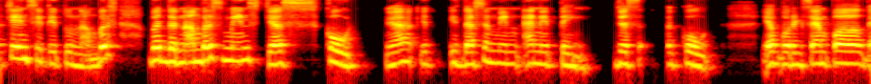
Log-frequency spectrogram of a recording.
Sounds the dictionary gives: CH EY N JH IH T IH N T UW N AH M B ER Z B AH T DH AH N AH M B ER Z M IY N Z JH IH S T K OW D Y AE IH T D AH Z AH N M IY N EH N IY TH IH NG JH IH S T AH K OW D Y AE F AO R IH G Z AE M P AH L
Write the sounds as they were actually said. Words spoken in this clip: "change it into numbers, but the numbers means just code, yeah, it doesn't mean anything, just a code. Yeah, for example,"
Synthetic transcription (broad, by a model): CH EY N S IH T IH T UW N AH M B ER S B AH T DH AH N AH M B ER S M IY N S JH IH S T K OW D Y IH IH T D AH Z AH N M IY N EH N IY T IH NG JH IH S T AH K OW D Y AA F AO R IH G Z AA M P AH L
